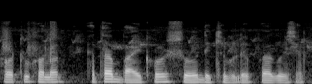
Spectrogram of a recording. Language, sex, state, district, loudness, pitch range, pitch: Assamese, male, Assam, Sonitpur, -20 LUFS, 100-115 Hz, 105 Hz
